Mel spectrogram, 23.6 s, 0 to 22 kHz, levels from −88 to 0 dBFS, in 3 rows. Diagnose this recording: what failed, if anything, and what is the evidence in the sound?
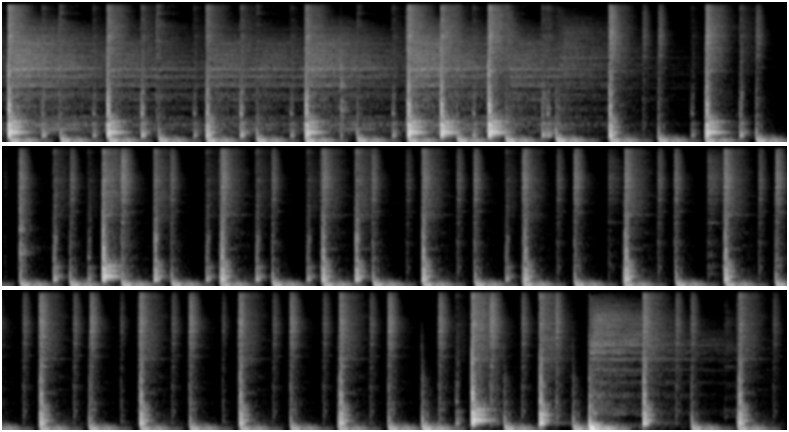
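Nothing stood out on listening to this music recording; no stage of the chain left an audible trace of failure.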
